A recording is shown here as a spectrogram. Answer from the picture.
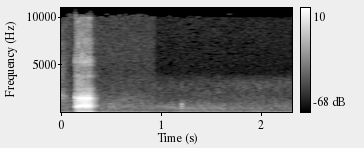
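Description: A man's short hesitant "uh" at the very start, then near silence with only faint hiss.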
